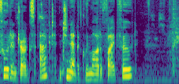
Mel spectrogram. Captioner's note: speaking french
